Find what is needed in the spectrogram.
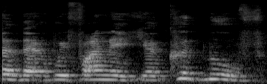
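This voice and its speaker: Amid noticeable background noise, a woman speaks very slowly in a medium pitch with monotone, flat intonation. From Netherlands, raised in Canada. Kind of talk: interview answer.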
